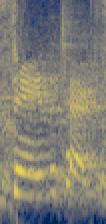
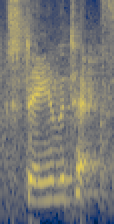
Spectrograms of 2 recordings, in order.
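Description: First: Put-on light Southern accent on stay in the text. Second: Said in the usual way. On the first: Preacher mimics professor's advice in a mild Southern accent. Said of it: "in his best Southern accent". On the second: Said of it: "Doctor Jerry Burns always told us".

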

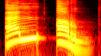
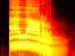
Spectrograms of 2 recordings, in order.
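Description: First: الأرض split al-ard, higher and louder; full hamza. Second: الأرض run together as a-lard; hamza vowel transferred. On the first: Teacher showing the original, hamza fully sounded. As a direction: catch the throat after the lam in الأرض. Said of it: "نأخذ فتحة الهمزة". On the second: Teacher showing naql, lam takes the hamza's vowel. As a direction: slide lam straight into the vowel of الأرض, no catch. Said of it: "ثم نحذف الهمزة فتصير". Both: Shown as a demonstration.

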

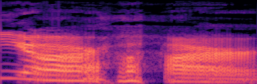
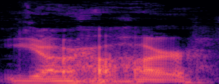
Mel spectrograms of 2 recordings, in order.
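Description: First: Slow laughing pirate yar. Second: Slow, low pirate growl. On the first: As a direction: chuckle through a pirate yar. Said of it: "give us a little bit of it". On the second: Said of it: "Daly could sing like a pirate". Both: Pretend.

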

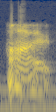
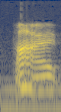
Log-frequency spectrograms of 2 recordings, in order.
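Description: First: Radio DJ hello. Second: Louder, punchier retake; radio DJ hello. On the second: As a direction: give the Hi more punch. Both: Acted. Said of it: "that's how he really does it".

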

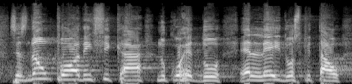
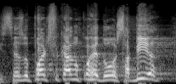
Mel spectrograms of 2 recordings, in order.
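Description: First: Slow and louder, each word laid down; firm repeat. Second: Said in the usual way. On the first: Retold or imitated. Mistaken for a doctor, he repeats the rule to students, slow and firm. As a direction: lay down the hospital rule, slowly.

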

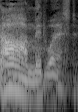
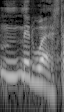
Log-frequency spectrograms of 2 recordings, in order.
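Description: First: Imitated Scottish old lady, much lower; low, lightly Scottish echo of the reply; Scottish accent. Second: Said in the usual way. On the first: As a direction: play the Scottish neighbor catching on. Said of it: "with her thick Scottish accent". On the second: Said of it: "I said".

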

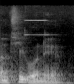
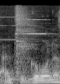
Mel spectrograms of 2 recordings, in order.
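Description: First: „Antigone“ as An-TI-gone; richtige Betonung. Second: „Antigone“ as Anti-GO-ne; falsche Betonung. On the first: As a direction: stress the second syllable of „Antigone“. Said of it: "da wird die zweite Silbe betont". („Antigone“ richtig auf TI betont) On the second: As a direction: stress the third syllable of „Antigone“. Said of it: "Das heißt ja auch nicht". („Antigone“ falsch auf GO betont) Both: Shown as a demonstration.

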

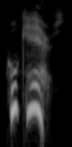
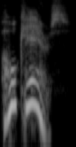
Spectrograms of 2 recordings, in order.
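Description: No difference in how they are said.

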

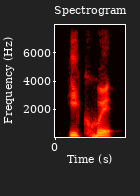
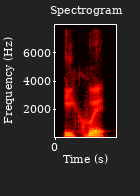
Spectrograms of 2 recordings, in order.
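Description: No difference in how they are said.

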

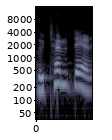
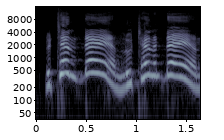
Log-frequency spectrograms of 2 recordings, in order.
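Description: First: Said in the usual way. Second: Higher, louder excited call; Forrest Gump calling. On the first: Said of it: "This is the guy he loves". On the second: Retold or imitated. Forrest calling to Lieutenant Dan, higher and louder. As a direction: call out to the friend you love. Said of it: "this guy he loves".

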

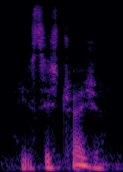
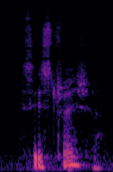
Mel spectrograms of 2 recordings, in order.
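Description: First: Said in the usual way. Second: A breathy whisper of "It's this treasure". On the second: Shown as a demonstration. Preacher whispers the repeat to the congregation. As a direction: lean in and whisper "treasure" like a secret.

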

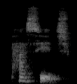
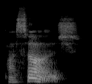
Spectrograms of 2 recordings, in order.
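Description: First: "passage" the English way, ending in a j sound; English pronunciation. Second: "passage" the French way, pah-SAHZH; French pronunciation. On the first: Teacher linking the word to pass, English pronunciation. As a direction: say "passage" with English short vowels, PASS-idge. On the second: Teacher linking the word to pass, French pronunciation. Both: Shown as a demonstration. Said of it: "is related to pass".

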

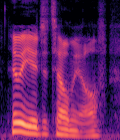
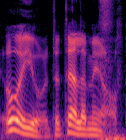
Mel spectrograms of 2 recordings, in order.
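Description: First: Said in the usual way. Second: Lightly imitated Italian accent; a hint of mock Italian indignation; Russell Crowe's Italian accent. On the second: Exorcist rebutting his Vatican critics, lightly mimicked Italian accent. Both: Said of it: "he's basically like".

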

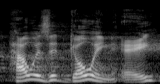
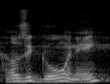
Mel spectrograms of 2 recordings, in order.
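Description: First: "How is it going, eh?" slow and loud, every word separate; over-careful "How is it going, eh?", each word pulled apart, breaking into a laugh; wrong, spelled out. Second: "How's it going, eh?" softer and run together quickly; casual "How's it going, eh?", the words blurred into one another; right, run together. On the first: Pastor showing the congregation the wrong way to say it, loud and slow. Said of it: "It's not". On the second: Pastor showing the congregation the real Canadian greeting, soft and run together. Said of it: "It's literally". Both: Shown as a demonstration.

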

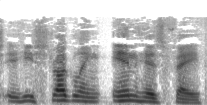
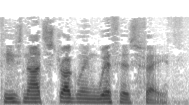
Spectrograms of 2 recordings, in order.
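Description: First: In hit firmly; stress on in. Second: Not pressed, softer line; stress on not. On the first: Preacher contrasting faith and doubt, pressing "in". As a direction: lean on the word "in" in "struggling in his faith". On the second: Preacher contrasting faith and doubt, pressing "not". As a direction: drop the voice and lean on "not", then "with". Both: Shown as a demonstration. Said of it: "There's a difference".

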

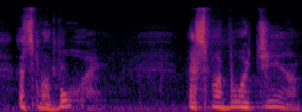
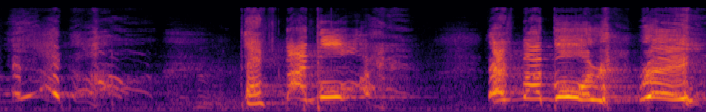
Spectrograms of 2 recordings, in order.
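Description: First: Soft, much quieter than usual talk; quiet fatherly pride. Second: Imitating weeping parents, high and strained; tearful proud yell. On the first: Retold or imitated. God telling of his faithful servant, quiet pride. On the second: Tearful parents boasting of their son, crying shout. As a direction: cry it out loud with overflowing pride. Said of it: "They got tears streaming down their eyes".

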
